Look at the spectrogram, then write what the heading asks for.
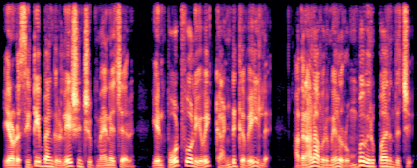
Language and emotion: Tamil, disgusted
